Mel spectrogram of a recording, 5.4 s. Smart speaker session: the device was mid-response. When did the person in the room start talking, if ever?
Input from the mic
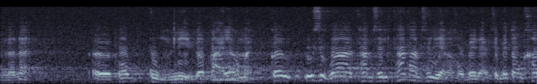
2 s

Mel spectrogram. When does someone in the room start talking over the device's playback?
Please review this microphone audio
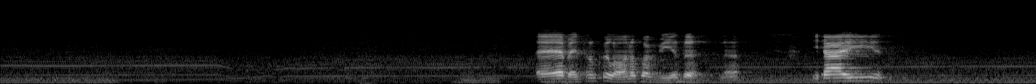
5 s

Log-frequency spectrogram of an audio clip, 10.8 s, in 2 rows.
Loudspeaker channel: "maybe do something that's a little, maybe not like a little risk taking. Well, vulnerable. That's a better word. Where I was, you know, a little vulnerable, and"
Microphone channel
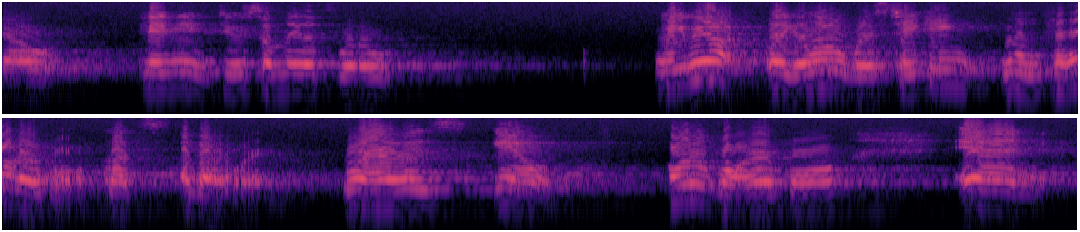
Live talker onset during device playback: none

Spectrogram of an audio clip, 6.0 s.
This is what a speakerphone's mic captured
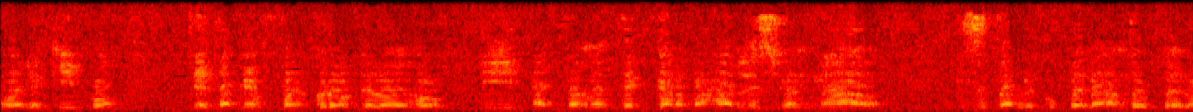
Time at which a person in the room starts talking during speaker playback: none

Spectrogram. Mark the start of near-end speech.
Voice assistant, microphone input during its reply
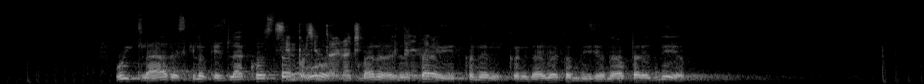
3 s

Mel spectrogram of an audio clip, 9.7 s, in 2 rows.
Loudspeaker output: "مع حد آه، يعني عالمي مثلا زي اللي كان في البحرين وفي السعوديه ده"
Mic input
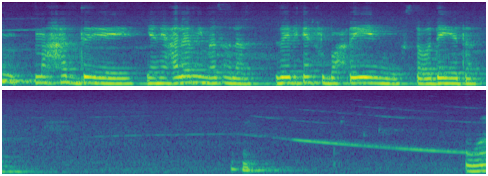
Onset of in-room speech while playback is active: none

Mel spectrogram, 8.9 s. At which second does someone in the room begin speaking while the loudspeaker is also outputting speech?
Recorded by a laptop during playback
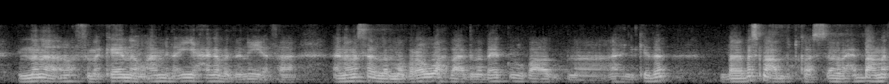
none

